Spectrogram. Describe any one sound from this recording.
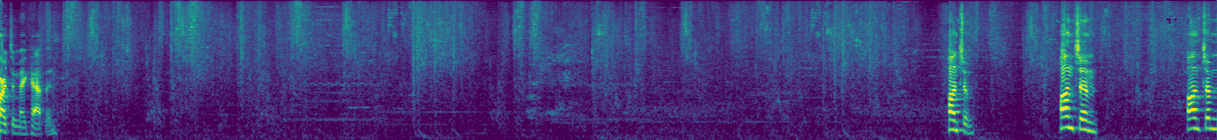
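Faint clashing and spell effects sound from a video game battle.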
